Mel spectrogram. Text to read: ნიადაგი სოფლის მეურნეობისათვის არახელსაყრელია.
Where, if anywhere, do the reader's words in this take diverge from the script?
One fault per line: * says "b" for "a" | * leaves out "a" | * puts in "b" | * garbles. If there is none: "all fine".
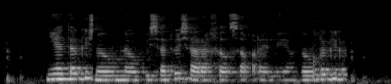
* leaves out "სოფლის"
* garbles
